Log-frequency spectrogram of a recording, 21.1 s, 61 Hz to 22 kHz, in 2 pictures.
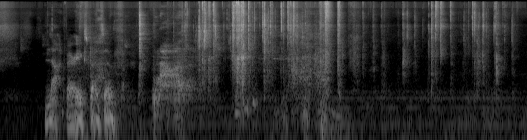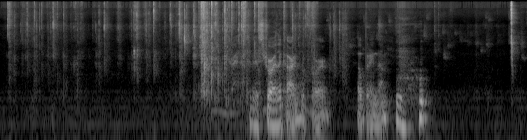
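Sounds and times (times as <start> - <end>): wrapper crinkling and tearing: 1.5 - 18.2.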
